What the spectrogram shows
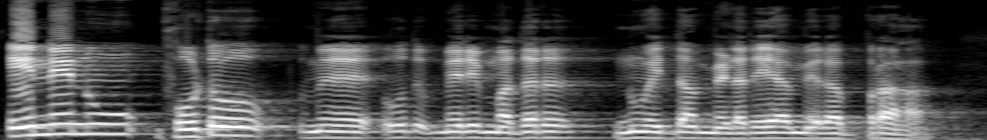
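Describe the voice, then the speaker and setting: Earnest male preacher in a reverberant hall. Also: measured pace. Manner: earnest, swings between loud emphasis and soft low asides. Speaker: religious preacher. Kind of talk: sermon with personal stories. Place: large hall or stage.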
